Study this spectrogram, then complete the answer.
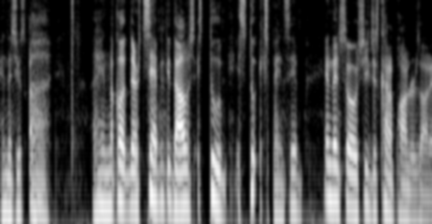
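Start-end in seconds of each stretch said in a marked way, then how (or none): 0.4-4.5 slow, put-on Filipino accent. Quoting their mom about the price, in a put-on filipino accent. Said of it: "I'm just gonna put a Filipino accent on my mom".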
